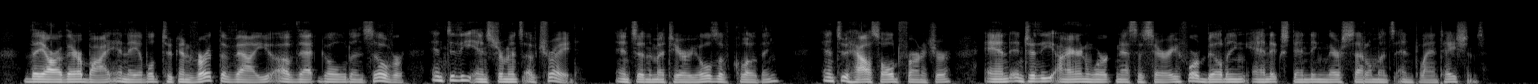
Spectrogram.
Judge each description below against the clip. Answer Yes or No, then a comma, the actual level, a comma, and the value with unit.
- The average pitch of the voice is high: No, low, 115 Hz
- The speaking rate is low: No, average, 155 wpm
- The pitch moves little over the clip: Yes, narrow, 2.1 semitones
